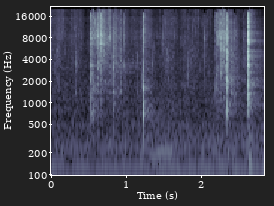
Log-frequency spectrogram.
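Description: A few scattered scraping and clinking strokes as Cajun seasoning is mixed into food in a bowl, irregular and close, with quiet gaps between the knocks.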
